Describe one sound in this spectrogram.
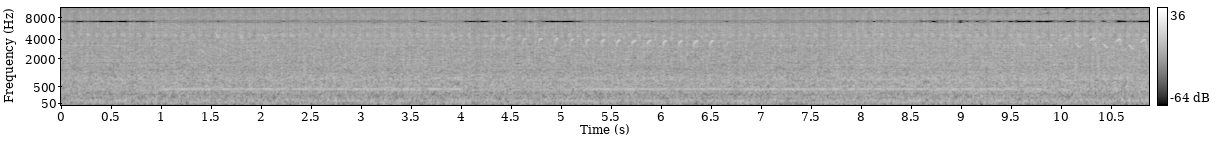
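A hydraulic crane whines as it swings a log.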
